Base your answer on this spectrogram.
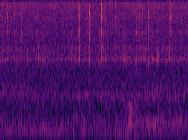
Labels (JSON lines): {"label": "anthrophony, boat engine", "recorder": "HydroMoth"}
